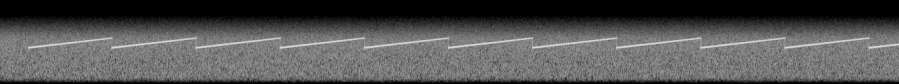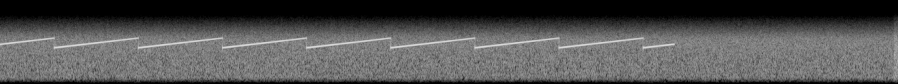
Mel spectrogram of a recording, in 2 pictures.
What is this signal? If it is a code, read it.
A tone that sweeps in pitch again and again, with radio hiss and a squelch burst at the end. There is no code.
